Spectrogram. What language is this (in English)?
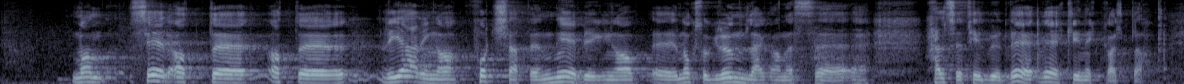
Norwegian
